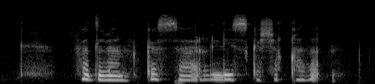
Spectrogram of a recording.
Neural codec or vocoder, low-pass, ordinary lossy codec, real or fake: vocoder, 24 kHz, 100 mel bands, Vocos; 10.8 kHz; none; fake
